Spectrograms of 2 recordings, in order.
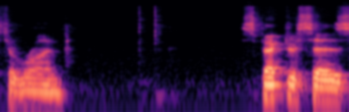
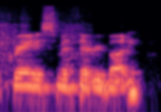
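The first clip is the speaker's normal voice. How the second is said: ordinary talk, nothing marked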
